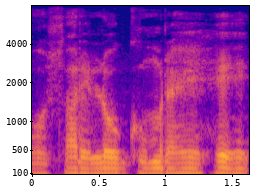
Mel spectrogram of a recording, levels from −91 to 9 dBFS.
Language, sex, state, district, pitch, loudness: Hindi, male, Chhattisgarh, Bilaspur, 95 Hz, -18 LUFS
